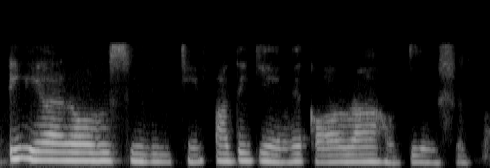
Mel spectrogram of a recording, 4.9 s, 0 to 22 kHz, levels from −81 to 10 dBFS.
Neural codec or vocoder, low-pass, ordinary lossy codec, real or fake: codec, 16 kHz, 1.1 kbps, Voila-Tokenizer; 7.2 kHz; Opus, 16 kbps; fake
